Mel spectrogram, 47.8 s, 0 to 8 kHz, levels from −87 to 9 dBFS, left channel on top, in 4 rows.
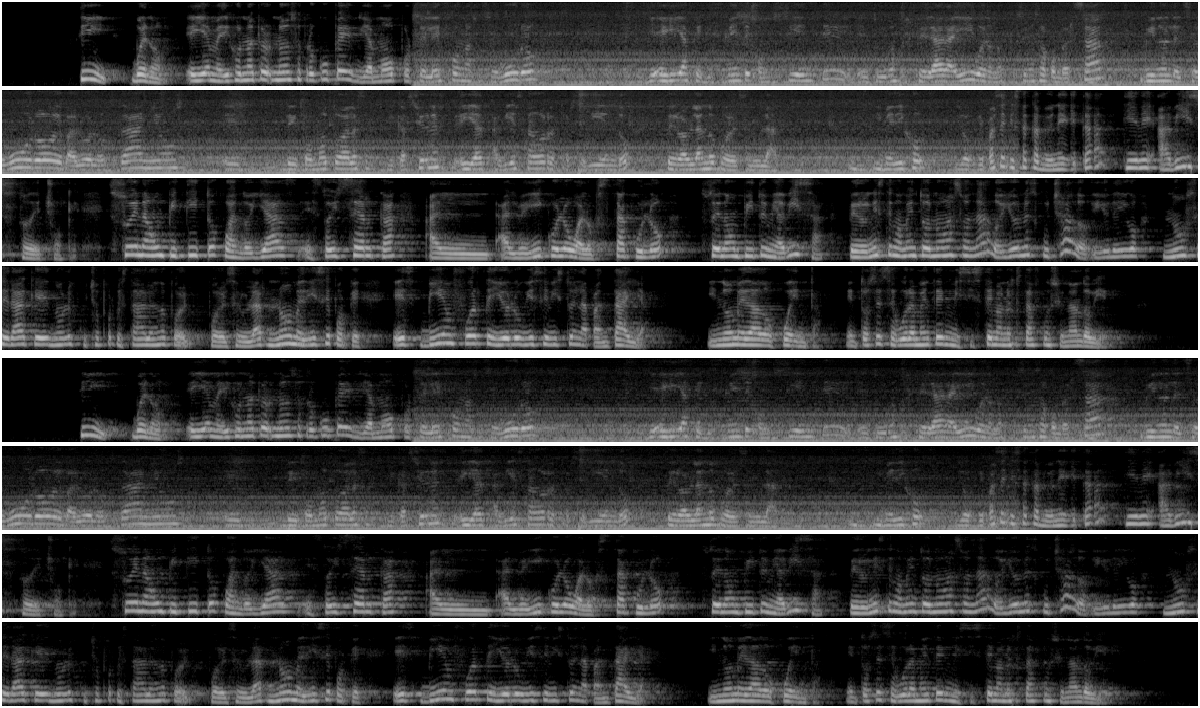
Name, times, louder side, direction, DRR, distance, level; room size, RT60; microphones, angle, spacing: voice 1, 0.8-5.4 6.3-11.1 11.4-13.9 14.1-18.3 18.6-19.8 20.4-30.6 30.9-32.1 32.4-39.5 39.8-42.3 42.9-44.0 44.3-47.0, left 4 dB, 80° left, 11 dB, 0.8 m, -29 dB
sound 1, 4.1-22.1, left 2 dB, 55° left, 1.2 m, -35 dB
28.0 x 26.0 x 4.7 m, 0.79 s
head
